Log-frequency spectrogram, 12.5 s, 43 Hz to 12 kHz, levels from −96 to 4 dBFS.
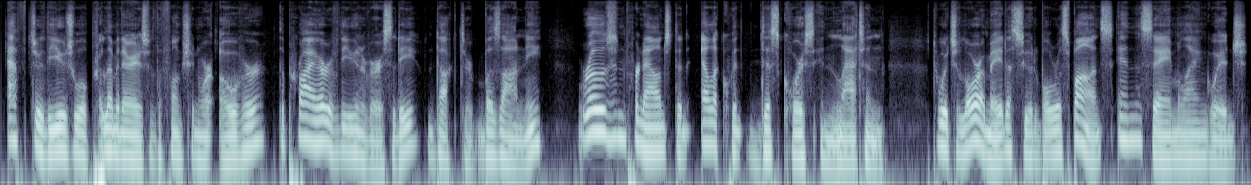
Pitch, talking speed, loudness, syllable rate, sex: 115 Hz, 170 wpm, -17 LUFS, 5.8 syllables/s, male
